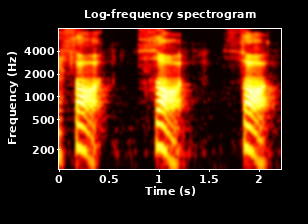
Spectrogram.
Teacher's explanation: it kind of dropped the T sound at the end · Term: drop the T sound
